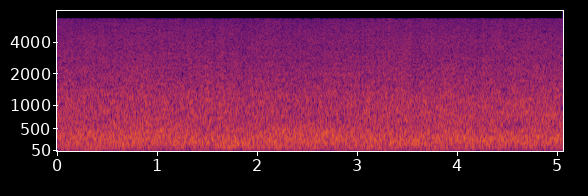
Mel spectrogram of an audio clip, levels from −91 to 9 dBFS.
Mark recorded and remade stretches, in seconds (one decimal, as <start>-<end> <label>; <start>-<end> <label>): 0.0-5.1 remade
